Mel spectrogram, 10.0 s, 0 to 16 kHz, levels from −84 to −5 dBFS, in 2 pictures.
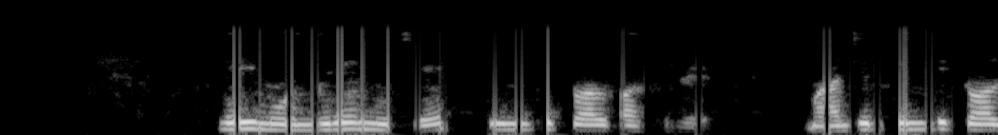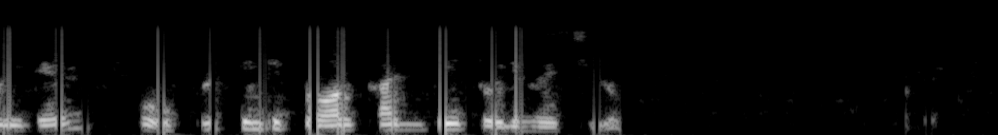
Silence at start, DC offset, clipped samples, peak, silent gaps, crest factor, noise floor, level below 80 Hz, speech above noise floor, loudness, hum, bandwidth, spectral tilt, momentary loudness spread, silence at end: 1.1 s; under 0.1%; under 0.1%; -6 dBFS; none; 22 dB; -80 dBFS; -58 dBFS; 54 dB; -27 LUFS; none; 7.2 kHz; -8.5 dB/octave; 10 LU; 1.9 s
